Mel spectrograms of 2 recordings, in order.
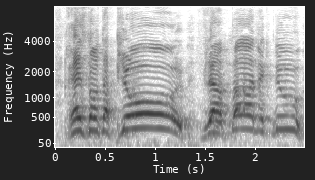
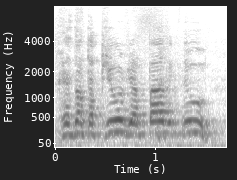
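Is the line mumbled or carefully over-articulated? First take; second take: over-articulated; mumbled. First: Each word is pronounced with exaggerated careful articulation. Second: The words are run together without careful articulation. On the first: "est-ce que tu peux articuler" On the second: "Il articule pas"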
